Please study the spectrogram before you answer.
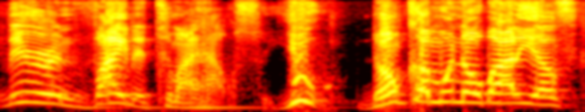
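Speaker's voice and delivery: usual speaking voice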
